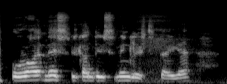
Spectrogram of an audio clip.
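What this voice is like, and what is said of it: Cockney East London accent. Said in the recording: “I still spoke like a Cockney ... my East London accent”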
